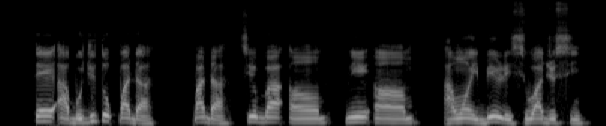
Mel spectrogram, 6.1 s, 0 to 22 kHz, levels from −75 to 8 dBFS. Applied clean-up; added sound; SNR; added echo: neural mask model DeepFilterNet 3.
